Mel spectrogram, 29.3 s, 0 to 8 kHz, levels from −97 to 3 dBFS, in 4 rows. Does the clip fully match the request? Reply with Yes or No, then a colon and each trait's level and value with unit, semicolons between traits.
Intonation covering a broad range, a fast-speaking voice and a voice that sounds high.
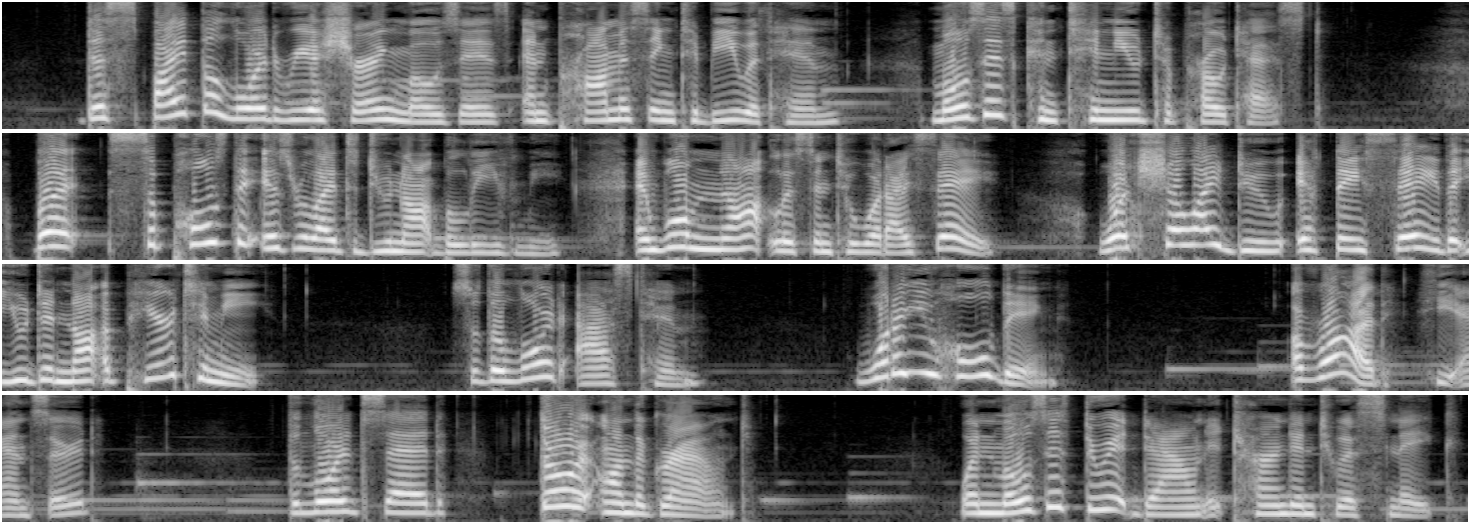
No: wide, 7.4 semitones; average, 155 wpm; high, 230 Hz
